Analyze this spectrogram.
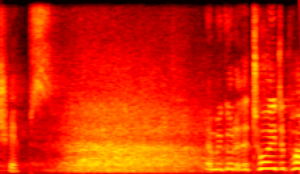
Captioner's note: audience laughing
